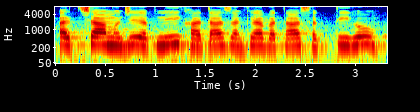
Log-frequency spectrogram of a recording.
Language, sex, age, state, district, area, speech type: Hindi, female, 30-45, Uttar Pradesh, Azamgarh, rural, read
